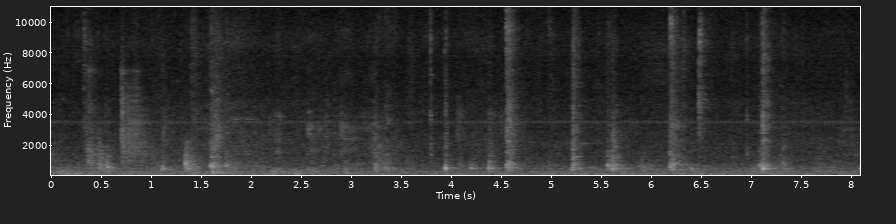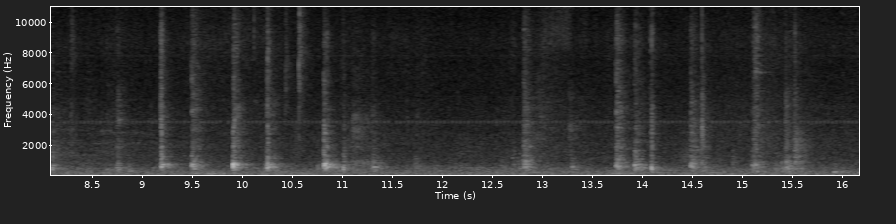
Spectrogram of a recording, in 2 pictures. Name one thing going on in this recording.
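A chess piece is set down on a wooden board with a light click.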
